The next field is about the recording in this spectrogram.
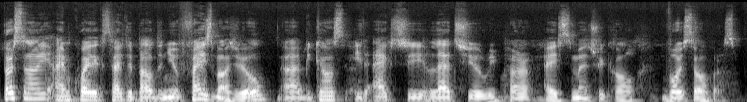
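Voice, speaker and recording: Polish-accented man demoing audio software. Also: mid-range voice, moderate pace, hardly any pauses. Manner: relaxed, explanatory, with frequent "uh" and "you know". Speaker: audio plugin reviewer. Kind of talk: casual software review and demo.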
